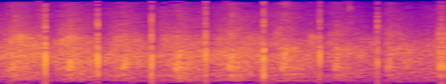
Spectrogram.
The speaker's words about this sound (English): Do you love him better than everything in the world tonight? Let's give him one more good hand clap of praise tonight if you love him.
